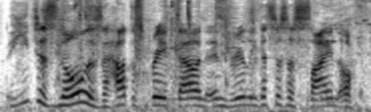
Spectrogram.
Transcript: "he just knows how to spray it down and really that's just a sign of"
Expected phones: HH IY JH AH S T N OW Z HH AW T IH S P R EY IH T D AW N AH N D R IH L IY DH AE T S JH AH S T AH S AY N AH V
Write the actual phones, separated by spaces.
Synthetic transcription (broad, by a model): HH IY JH AH S T N OW Z HH AW T IH S P R EY IH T D AW N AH N R IH L IY DH AE T S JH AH S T AH S AY N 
